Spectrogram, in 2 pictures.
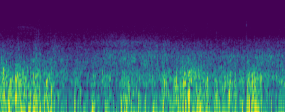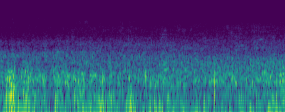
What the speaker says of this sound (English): Walking in this direction, the wind is really coming at me here.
